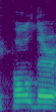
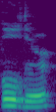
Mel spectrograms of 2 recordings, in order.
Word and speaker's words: Poolder: The first thing that I learned just now is that you have to say per and not boulder even though it's a double O. Yes. Is the Dutch way of pronouncing it, I guess.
